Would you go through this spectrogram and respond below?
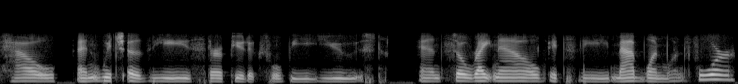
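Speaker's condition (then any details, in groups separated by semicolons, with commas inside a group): No condition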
